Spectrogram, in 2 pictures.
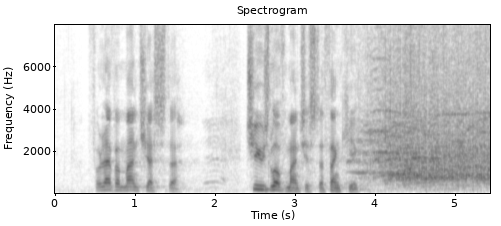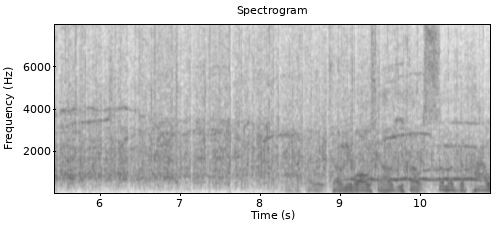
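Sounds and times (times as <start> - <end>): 
speech: 0.5 - 1.7, 2.4 - 4.0, 8.9 - 10.8
crowd applauding in a square: 3.8 - 10.8.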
